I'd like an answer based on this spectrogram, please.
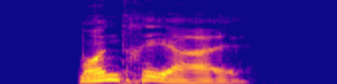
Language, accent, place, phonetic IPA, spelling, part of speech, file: German, Germany, Berlin, [mɔntʁeˈaːl], Montreal, proper noun, De-Montreal.ogg
- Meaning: Montreal (an island on which is situated the largest city in Quebec, Canada)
